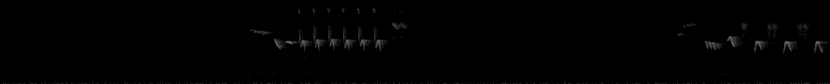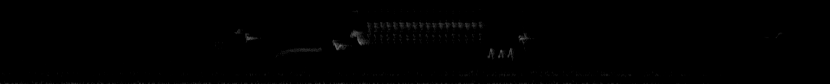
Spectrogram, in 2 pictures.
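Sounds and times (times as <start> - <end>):
nightingale singing in spring: 1.0 - 4.2, 5.8 - 8.4, 10.3 - 14.0.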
